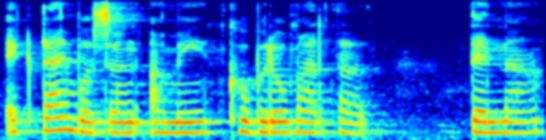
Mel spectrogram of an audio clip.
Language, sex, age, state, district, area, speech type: Goan Konkani, female, 30-45, Goa, Tiswadi, rural, spontaneous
